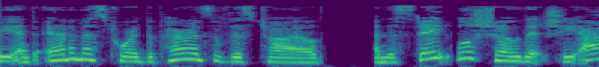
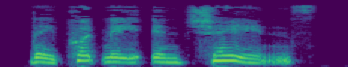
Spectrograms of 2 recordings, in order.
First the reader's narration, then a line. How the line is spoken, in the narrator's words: she says, her voice dark and fierce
